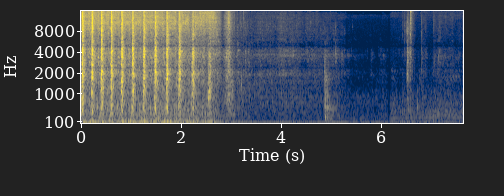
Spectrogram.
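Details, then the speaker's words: 1965 Cadillac hearse, seized after sitting for years, first fire-up after fitting plugs, wires and valve covers: rough loping beat about two and a half a second for a few seconds, then dies; dead-cylinder misfire. "i know that's not exactly what we hoped for and it doesn't sound great but at least it fired up tonight"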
